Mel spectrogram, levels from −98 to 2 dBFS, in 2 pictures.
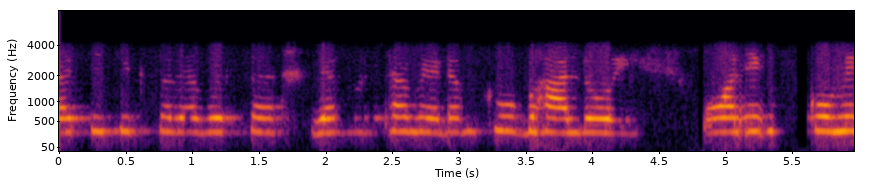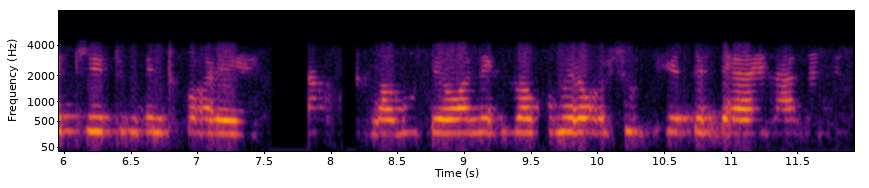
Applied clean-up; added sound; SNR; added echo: none; none; none; none.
